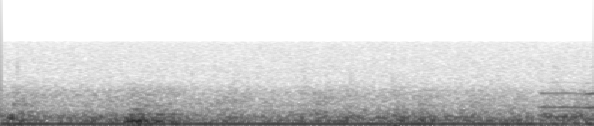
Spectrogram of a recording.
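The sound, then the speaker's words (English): Deep, steady thunder rumbles low and continuous, a dense roll of bass that swells slightly near the start and never fully fades, with a faint higher tone creeping in at the end. “What is that thunder?”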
